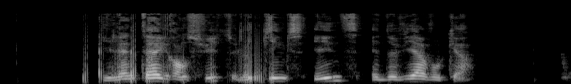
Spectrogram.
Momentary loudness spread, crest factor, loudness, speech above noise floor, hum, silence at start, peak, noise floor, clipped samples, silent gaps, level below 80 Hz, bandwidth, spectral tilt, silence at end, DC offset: 14 LU; 22 dB; -26 LUFS; 55 dB; none; 1.05 s; -6 dBFS; -81 dBFS; under 0.1%; none; -64 dBFS; 11.5 kHz; -3.5 dB/octave; 0.05 s; under 0.1%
